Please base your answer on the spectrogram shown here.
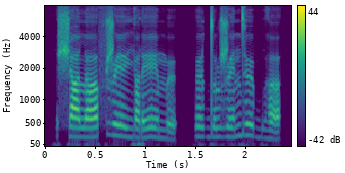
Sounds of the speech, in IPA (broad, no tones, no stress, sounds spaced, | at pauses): ʃ a l ɐː f ʐ eː j ɐ ɾ eː m ø | ø l d o l ʐ e n d øː bʱ ɐ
